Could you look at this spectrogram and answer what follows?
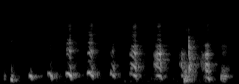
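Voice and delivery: high delighted laugh; real laughter. Real, not acted. Teller laughing at boy.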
